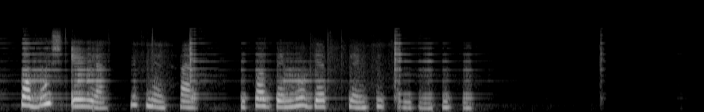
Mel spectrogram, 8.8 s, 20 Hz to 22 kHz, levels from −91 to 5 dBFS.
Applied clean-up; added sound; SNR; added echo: neural mask model RNNoise.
